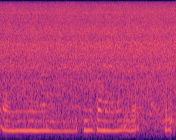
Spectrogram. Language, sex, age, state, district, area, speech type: Marathi, female, 18-30, Maharashtra, Sindhudurg, rural, spontaneous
